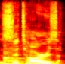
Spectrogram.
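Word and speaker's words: Ztar: Yes, Jamboree confirmed that they're pronounced zitars.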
